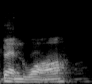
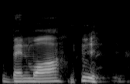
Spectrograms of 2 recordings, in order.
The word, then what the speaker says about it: Benoist: didn't look at it benoit benoit i don't think so like chris yeah chris benoit uh i met disciples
